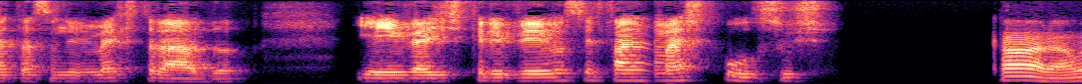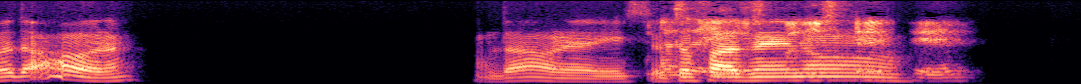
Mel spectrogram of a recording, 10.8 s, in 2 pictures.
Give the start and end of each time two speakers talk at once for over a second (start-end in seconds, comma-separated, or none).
8.7-10.0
